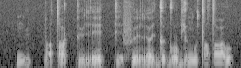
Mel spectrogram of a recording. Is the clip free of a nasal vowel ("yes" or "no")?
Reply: yes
